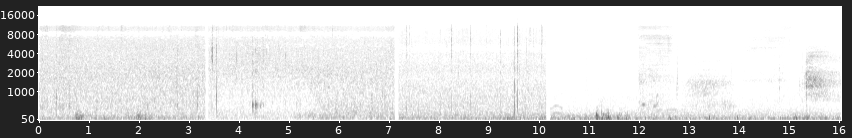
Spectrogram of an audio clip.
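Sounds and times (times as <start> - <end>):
small crackles: 0.0 - 1.8, 2.4 - 10.2.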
